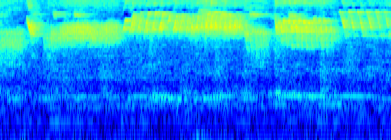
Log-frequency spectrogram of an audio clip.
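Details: Loper-style yellow canary pouring out tutor song for birds in training: loud, buzzy sustained trills broken by brief sharp attacks, the phrases flowing almost without a break.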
